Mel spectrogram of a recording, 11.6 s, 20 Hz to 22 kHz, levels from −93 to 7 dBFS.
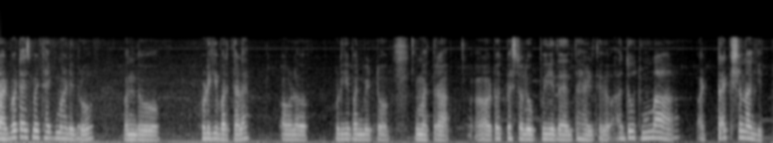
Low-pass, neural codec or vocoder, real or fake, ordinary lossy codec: none; none; real; none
